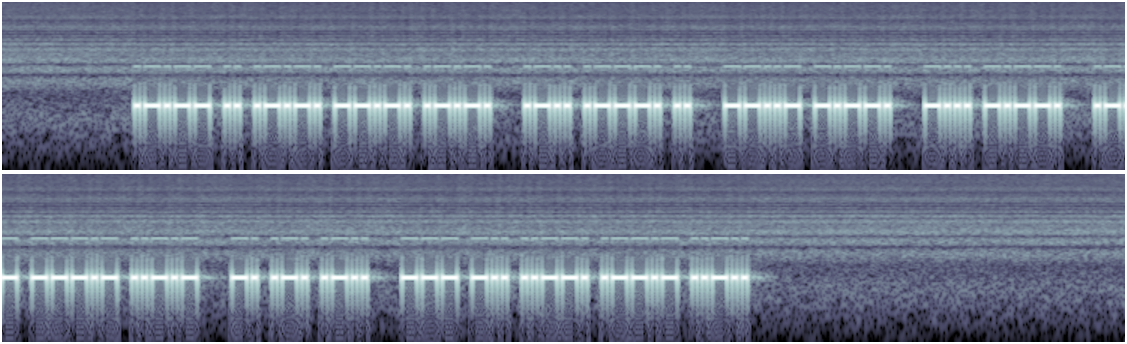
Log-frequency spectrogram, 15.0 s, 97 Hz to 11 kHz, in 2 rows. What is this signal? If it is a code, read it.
Morse code (Japanese Wabun code), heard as a keyed tone, machine-sent, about 36 wpm, 600 Hz. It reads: デンシン カゼ ヒル ハル ヤスミ タナカ レポート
